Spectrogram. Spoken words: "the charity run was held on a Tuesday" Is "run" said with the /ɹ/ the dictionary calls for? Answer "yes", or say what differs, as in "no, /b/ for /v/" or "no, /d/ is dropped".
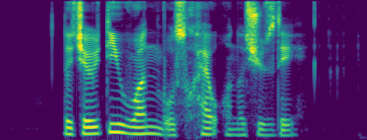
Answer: no, /w/ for /ɹ/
